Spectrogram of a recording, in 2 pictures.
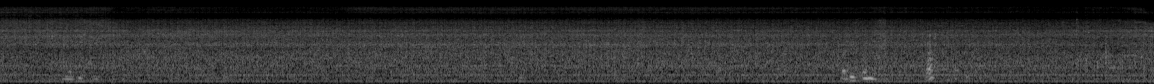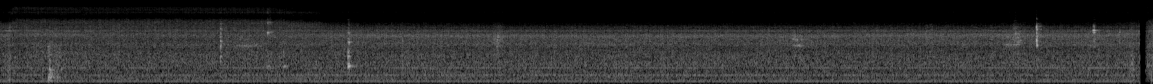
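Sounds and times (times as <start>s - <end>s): machine hum: 0.0s - 23.0s.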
